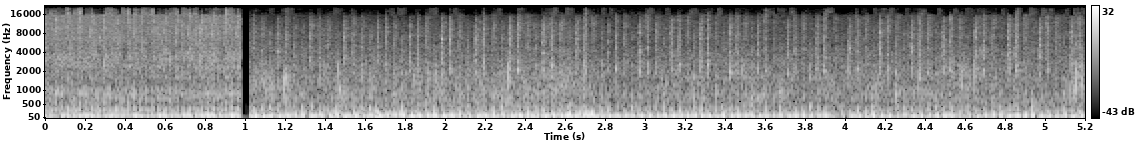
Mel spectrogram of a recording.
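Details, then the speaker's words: 1967 Volkswagen dune buggy, owner thinks the air-cooled flat-four is about 1300cc and notes it burns oil, restarted after a first ride following a non-running purchase: after a brief cut, engine settles into a steady, even, smooth idle; healthy, good to go. "see if she's still lighting good sounds really smooth doesn't it I'd say she's good to go"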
